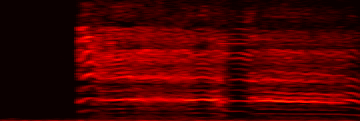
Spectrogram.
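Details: Kitten meowing: one loud, high, drawn-out harmonic cry that starts abruptly and holds steady for about a second and a half, with a slight waver midway and a faint drop at the end.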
